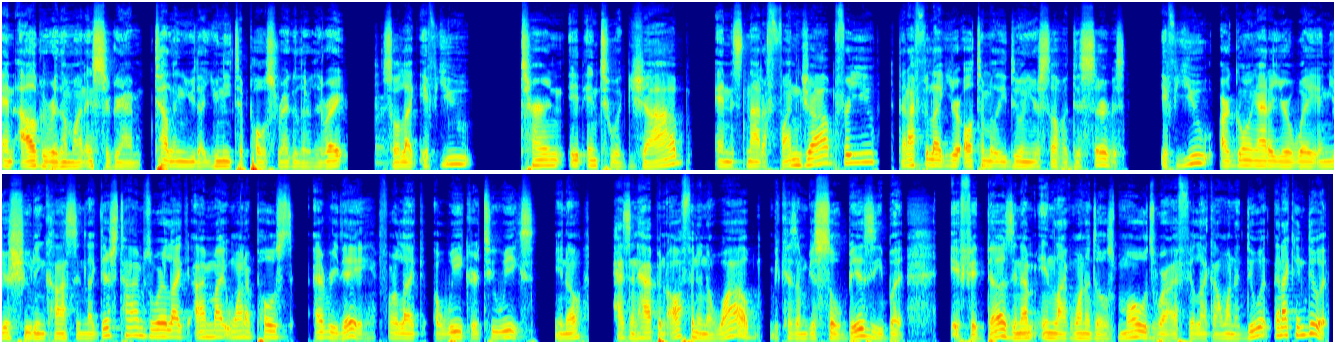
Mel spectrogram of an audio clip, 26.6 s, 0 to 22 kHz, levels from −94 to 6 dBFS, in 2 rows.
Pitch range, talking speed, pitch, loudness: 110-135 Hz, 250 wpm, 115 Hz, -25 LUFS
